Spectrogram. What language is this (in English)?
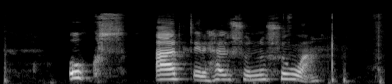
Jaqaru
